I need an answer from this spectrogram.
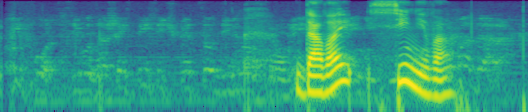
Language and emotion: Russian, neutral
